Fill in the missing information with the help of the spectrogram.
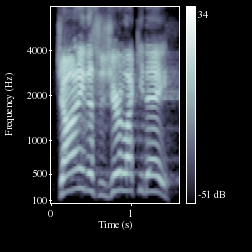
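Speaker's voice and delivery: loud, high, big good-news call; excited announcement. Acted. Buyer hailing pumpkin seller Johnny with good news, excited. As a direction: hail him like he just hit the jackpot.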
